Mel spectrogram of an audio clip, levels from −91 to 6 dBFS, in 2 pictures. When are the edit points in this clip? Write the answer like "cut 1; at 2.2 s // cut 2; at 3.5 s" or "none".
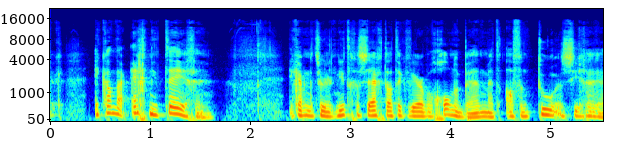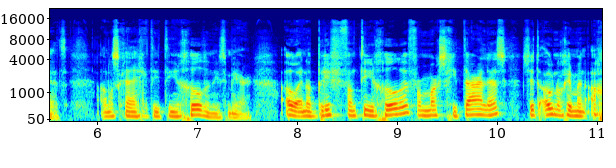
none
